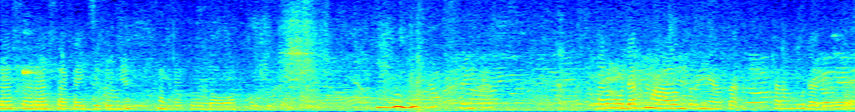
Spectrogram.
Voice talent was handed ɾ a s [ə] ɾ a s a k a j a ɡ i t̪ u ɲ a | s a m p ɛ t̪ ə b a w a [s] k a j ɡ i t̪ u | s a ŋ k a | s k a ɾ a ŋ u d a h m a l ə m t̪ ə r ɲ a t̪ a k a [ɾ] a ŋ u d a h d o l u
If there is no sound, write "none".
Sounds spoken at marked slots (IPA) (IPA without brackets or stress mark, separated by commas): a, h, ɾ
